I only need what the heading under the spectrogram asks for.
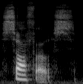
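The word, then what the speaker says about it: σοφός: word try to pronounce it by yourself it's pronounced Sophos and it means wise here's our next example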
